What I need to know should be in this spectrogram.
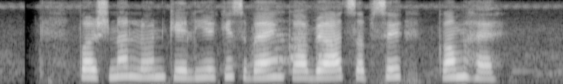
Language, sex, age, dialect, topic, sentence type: Hindi, female, 25-30, Marwari Dhudhari, banking, question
